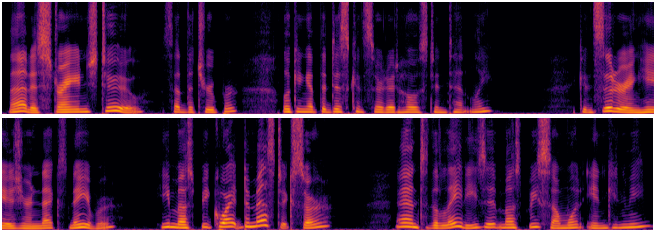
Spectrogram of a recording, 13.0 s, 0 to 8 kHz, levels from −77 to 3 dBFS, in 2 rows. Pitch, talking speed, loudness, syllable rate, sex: 200 Hz, 155 wpm, -19 LUFS, 5.2 syllables/s, female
